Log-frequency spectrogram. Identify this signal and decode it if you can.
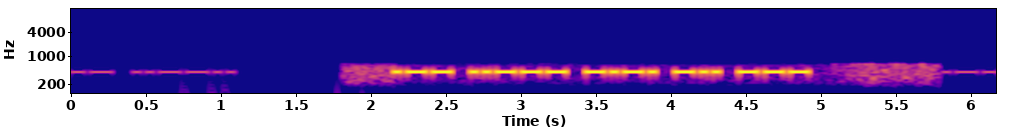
Morse code, heard as a keyed tone, about 27 wpm, 410 Hz. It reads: W2CDO
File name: contests / CW-SS-k5tr- -1400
